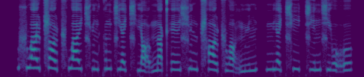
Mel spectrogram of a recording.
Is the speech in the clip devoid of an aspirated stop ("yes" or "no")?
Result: no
